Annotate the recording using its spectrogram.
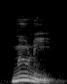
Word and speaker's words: Mooney: Like, a known thing of Spider-Man has been like, Mooney rhymes with loony.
